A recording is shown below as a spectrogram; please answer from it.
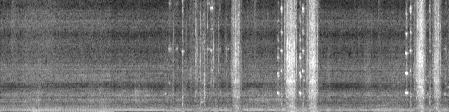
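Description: Sewing machine stitching straight across the beak of a chicken-shaped hooded towel: a steady, quiet motor hum with a running tone and scattered sharp clicks and thumps, with no talking.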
